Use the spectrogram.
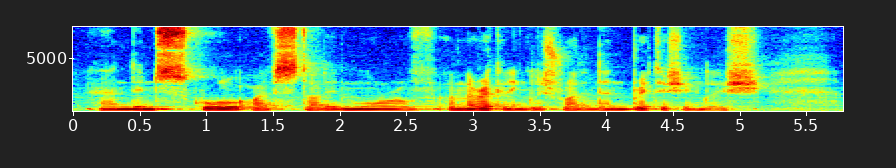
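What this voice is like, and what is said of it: Romanian English accent, British-American mixed. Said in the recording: “I lived for a while in Coventry for about 4 years, which is probably one of the strong influences in my accent ... picked up a lot of Americanisms from movies and TV in general, so probably that's where my accent comes from ... my accent may not be the standard Eastern European, Romanian, Transylvanian accent that you'd hear”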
